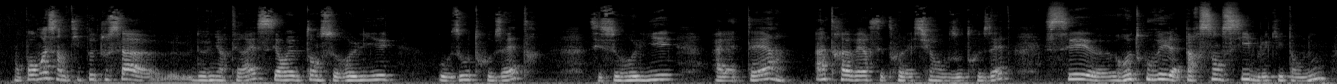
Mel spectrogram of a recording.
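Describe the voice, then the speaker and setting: Audible room echo around a woman's medium-pitched voice, a moderate pace and ordinary pitch variation. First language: English (speaking French). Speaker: philosopher. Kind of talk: podcast interview. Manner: halting, many hesitations.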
